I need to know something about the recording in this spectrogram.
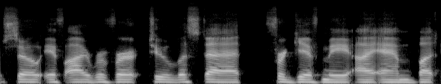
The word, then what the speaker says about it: Lestat: for the interview and much is made about pronouncing Lestat as Lestadt, which feels very silly in the mouth and is difficult for me to do. So, if I revert to Lestat, forgive me.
